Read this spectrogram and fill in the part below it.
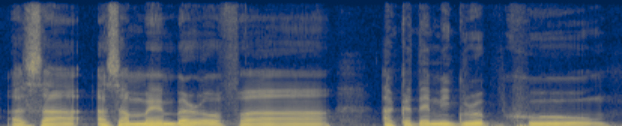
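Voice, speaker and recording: A man's voice: medium pitch, steady tone, measured pace, warm tone, clear, resonant tone. A man from Colombia, an academic asking a question from the audience, searching for words with many fillers. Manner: searching, filler-laden, careful. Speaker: audience member, academic researcher. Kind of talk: question from the floor. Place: conference room.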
